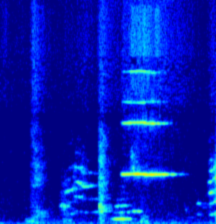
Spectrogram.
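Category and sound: animal, cat meowing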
